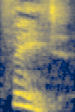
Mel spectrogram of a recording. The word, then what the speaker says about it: phase: 뭐 이것뿐만 아니라 예를 들면 뭐 이렇게 있을 때도 phase 패하는 게 아니라 PH가 F 사운드니까 phase 받침으로 들어가도 마찬가지겠죠.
